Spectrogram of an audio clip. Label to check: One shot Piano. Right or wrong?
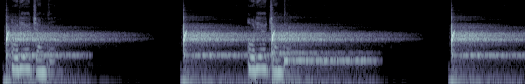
Wrong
